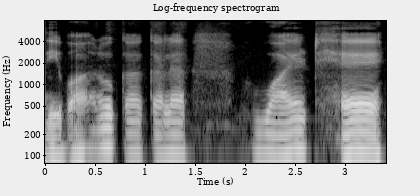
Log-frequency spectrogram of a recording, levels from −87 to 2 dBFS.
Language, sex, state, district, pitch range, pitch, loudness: Hindi, male, Jharkhand, Ranchi, 100-110 Hz, 105 Hz, -19 LUFS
